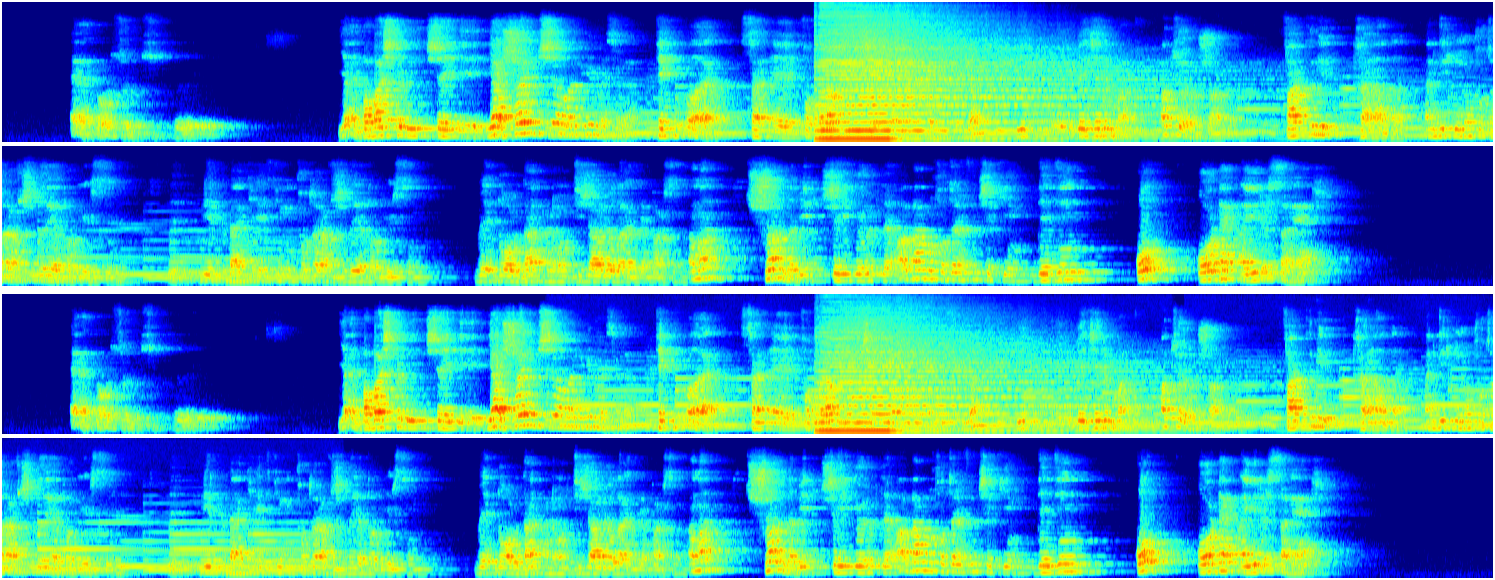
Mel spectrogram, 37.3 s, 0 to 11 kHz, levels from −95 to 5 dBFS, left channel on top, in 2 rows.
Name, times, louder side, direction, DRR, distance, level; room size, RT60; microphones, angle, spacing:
voice 1, 0.8-2.7 4.2-7.9 8.2-8.9 9.3-11.3 11.5-12.2 12.6-14.1 14.5-15.4 16.0-20.1 20.7-23.8 24.5-27.5 27.9-32.2 32.8-33.1 33.6-35.1, right 1 dB, 35° right, -5 dB, 2.6 m, -26 dB
sound 1, 6.8-22.9, right 4 dB, 75° right, 0.4 m, -35 dB
sound 2, 10.1-15.3, left 1 dB, 70° left, 2.1 m, -24 dB
11.5 x 7.1 x 2.7 m, 1.1 s
head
